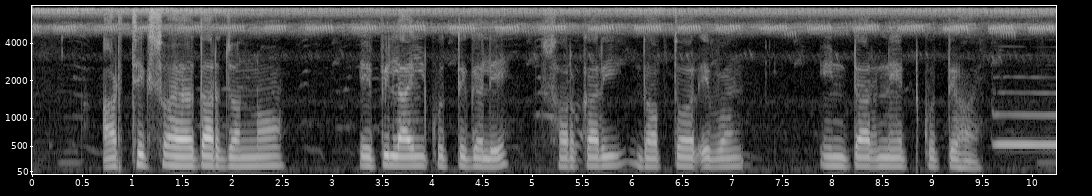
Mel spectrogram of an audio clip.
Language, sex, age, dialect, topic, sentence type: Bengali, male, 18-24, Standard Colloquial, agriculture, statement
